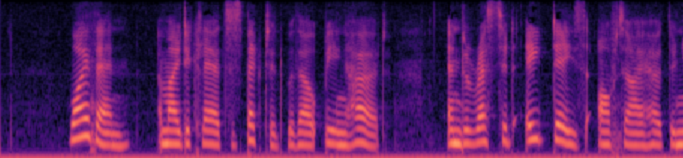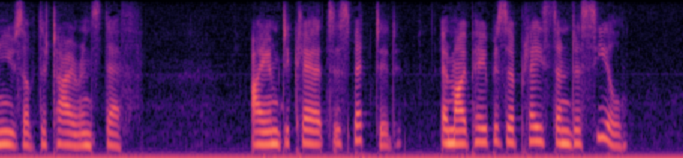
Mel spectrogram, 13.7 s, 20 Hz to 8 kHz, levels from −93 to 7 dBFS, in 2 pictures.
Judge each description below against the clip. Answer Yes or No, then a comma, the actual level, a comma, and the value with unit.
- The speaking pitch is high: Yes, high, 205 Hz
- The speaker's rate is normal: Yes, average, 145 wpm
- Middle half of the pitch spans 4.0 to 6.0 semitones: No, average, 2.9 semitones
